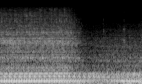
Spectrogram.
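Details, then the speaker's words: Ranger with freshly rebuilt engine driving under load while seating rings; strong oil pressure, temp gauge about 230 but doubted; strong, even steady low drone, no knocks or ticks; sounds healthy. "but it seems to be running pretty good and strong oil pressure is good temps not getting too high"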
